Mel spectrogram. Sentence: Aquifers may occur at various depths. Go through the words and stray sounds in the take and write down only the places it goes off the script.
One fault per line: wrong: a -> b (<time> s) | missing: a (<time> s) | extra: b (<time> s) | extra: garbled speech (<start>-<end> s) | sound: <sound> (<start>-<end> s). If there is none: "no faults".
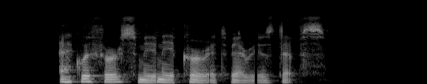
extra: may (1.6 s)
sound: dropout (2.5-2.6 s)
